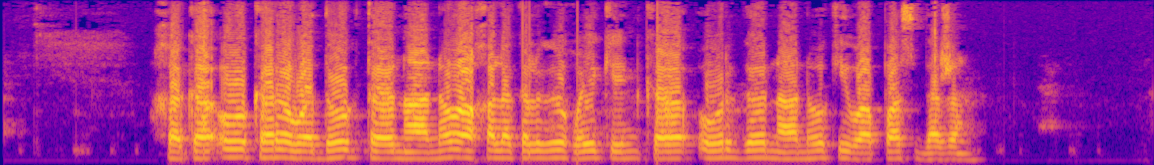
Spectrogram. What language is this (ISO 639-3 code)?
oru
